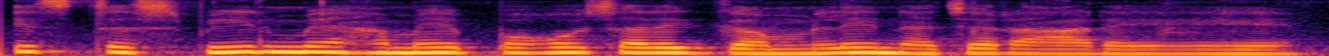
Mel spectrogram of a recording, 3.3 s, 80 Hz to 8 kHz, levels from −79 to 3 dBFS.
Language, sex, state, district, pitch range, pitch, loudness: Hindi, female, Uttar Pradesh, Lucknow, 185-225 Hz, 215 Hz, -13 LUFS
